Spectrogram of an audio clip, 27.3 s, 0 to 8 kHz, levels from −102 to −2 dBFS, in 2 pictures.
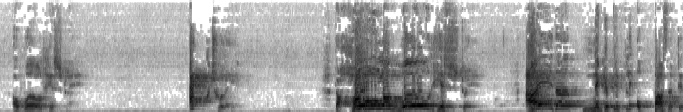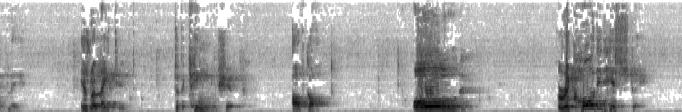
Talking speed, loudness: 50 wpm, -12 LUFS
